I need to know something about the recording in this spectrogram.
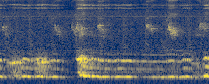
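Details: Irish Wolfhounds howling together in their 'song', long steady tones overlapping, one voice rising sharply mid-clip and others holding level, a new howl starting near the end.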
